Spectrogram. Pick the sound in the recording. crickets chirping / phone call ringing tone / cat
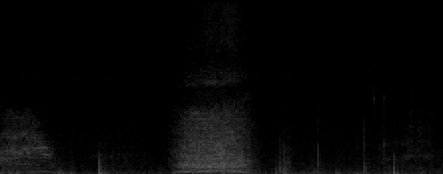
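cat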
